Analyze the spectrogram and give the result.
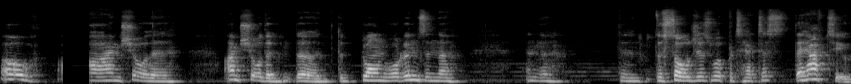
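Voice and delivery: high, anxious, worried, fretful villager voice. Voicing passing villagers as the party walks through camp: worried crowd murmur. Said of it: "these voiced concerns and uncertainties".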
